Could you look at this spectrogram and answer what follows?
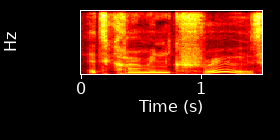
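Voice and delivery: high bright cheerful name; cheery. Acted. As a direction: sing her name brightly. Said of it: "I cheered".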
